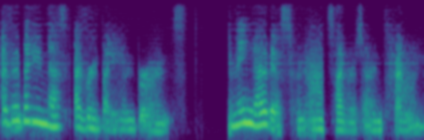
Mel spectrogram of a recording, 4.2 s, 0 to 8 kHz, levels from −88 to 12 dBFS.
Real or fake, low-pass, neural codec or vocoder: fake; 7.2 kHz; codec, 44.1 kHz, 0.9 kbps, DAC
